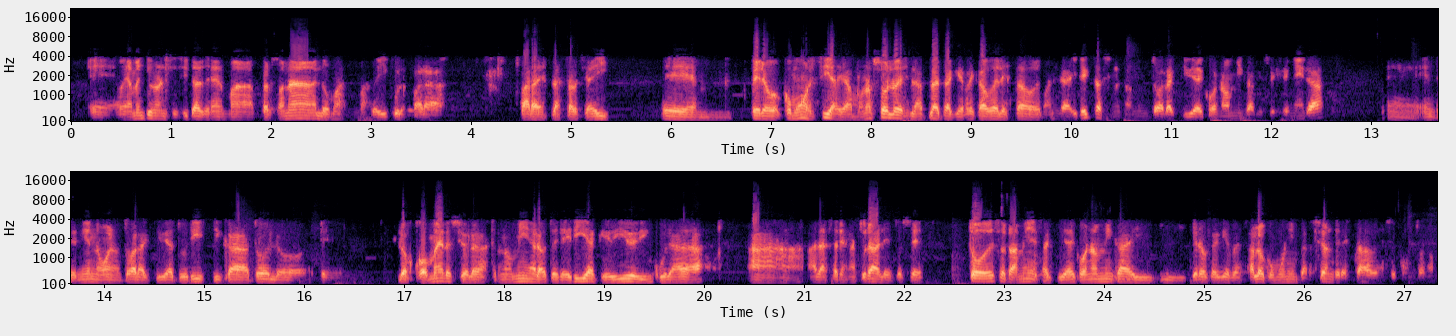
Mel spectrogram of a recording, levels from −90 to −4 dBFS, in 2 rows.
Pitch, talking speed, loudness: 90 Hz, 195 wpm, -24 LUFS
